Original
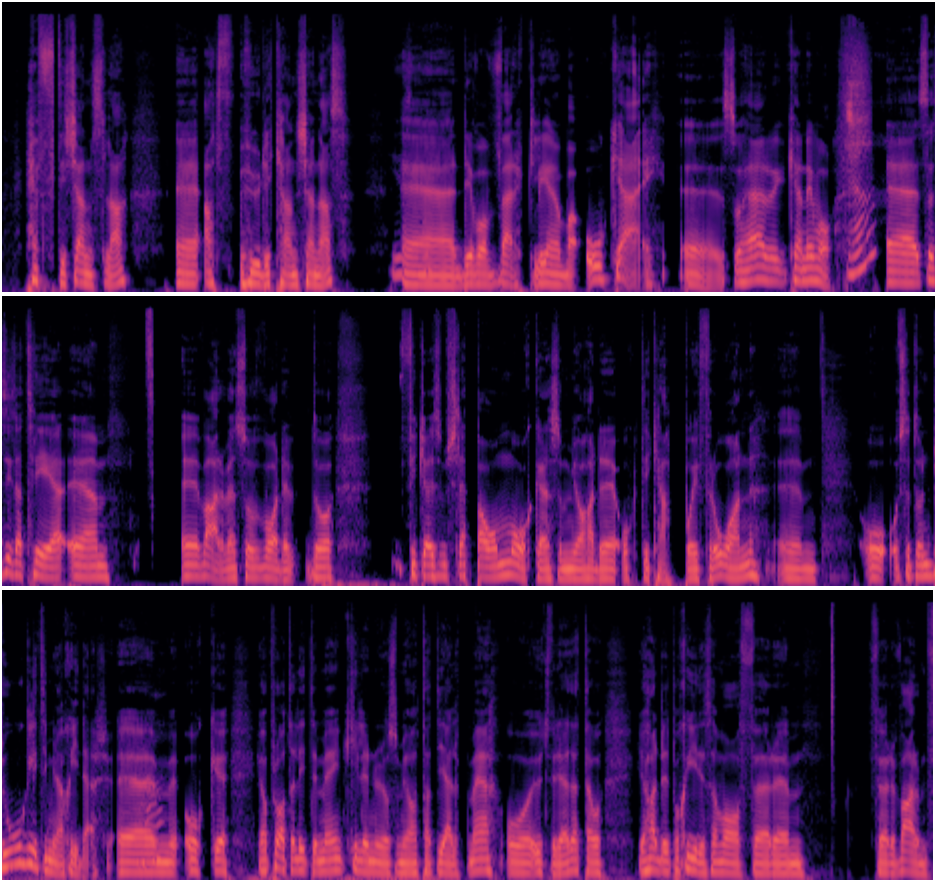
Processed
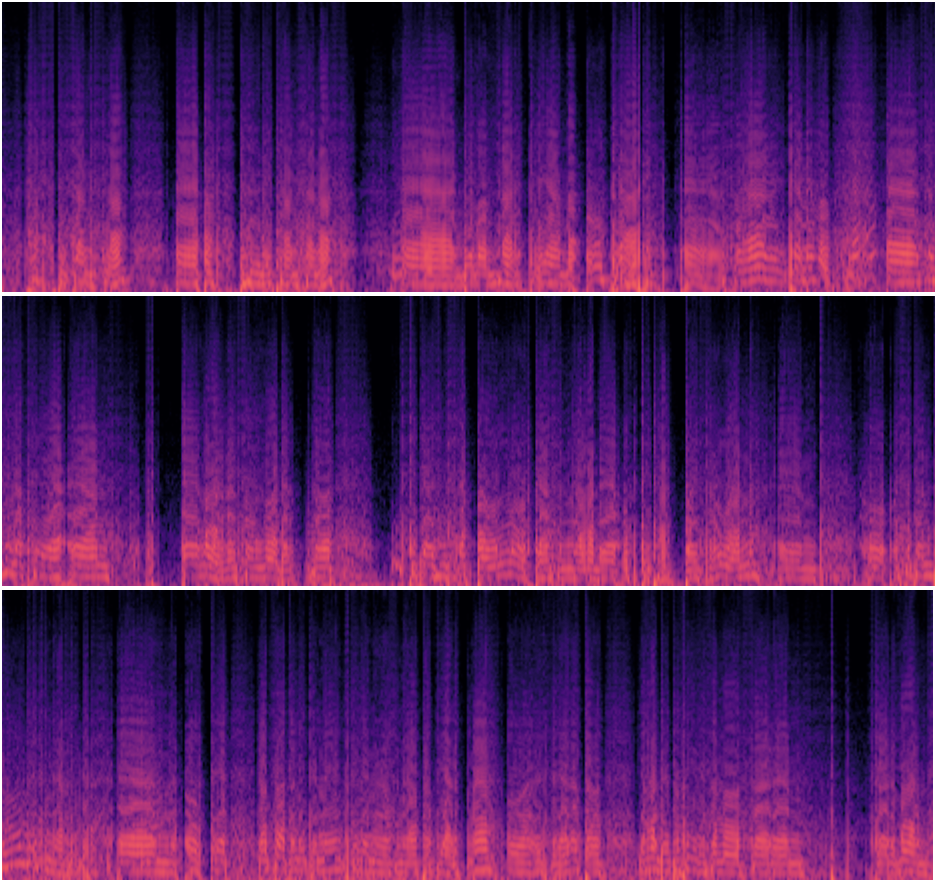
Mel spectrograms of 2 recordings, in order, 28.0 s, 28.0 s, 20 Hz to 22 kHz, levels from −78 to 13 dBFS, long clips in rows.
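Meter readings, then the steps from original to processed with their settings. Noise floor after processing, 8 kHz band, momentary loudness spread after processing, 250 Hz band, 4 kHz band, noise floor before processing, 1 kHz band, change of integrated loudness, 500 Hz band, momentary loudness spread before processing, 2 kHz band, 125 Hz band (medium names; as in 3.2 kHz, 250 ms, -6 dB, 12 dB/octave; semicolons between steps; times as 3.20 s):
-35 dBFS, -3.5 dB, 7 LU, -2.5 dB, -1.0 dB, -56 dBFS, 0.0 dB, -1.5 dB, -1.0 dB, 6 LU, +0.5 dB, -1.5 dB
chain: spectral levelling over time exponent 0.4; dynamic bell 290 Hz, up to -6 dB, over -26 dBFS, Q 0.82; sliding maximum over 33 samples; trim -2.5 dB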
